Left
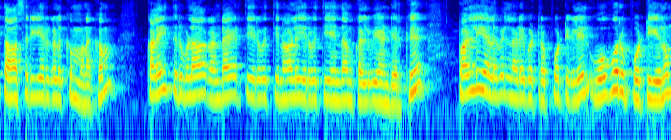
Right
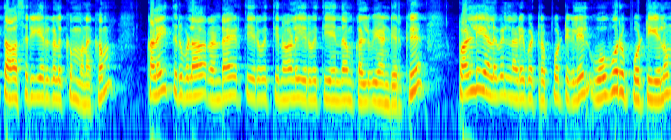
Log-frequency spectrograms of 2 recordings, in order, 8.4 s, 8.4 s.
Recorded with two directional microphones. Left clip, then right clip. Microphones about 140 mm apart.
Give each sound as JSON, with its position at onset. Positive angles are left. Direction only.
{"t": 0.0, "sound": "speech", "side_deg": -15}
